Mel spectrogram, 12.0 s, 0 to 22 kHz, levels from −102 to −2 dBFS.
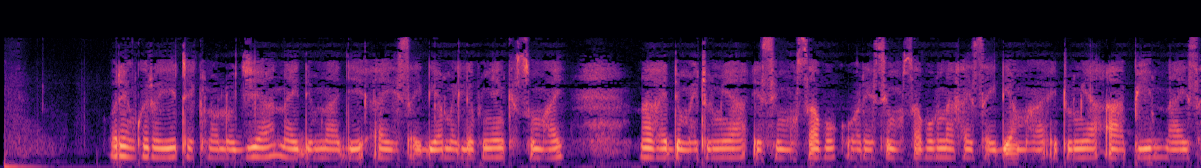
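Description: Speech carries plainly audible AAC compression from start to finish: the top end is dull, sibilants turn fizzy and smeared, and held vowels warble. Unlike a plain low-pass filter, the spectrum shows gaps and noise-filled bands, likely from AAC-LC at around 32 kbps.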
